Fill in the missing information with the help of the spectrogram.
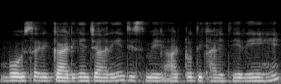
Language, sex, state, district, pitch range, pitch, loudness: Hindi, female, Bihar, Lakhisarai, 160-175 Hz, 165 Hz, -17 LUFS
